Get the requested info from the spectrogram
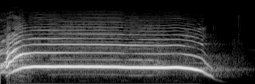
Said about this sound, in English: I didn't get to do the announcements this morning, so we can get our scream on. Y'all feel like screaming? Y'all want to do it? 1, 2, 3. Scream.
